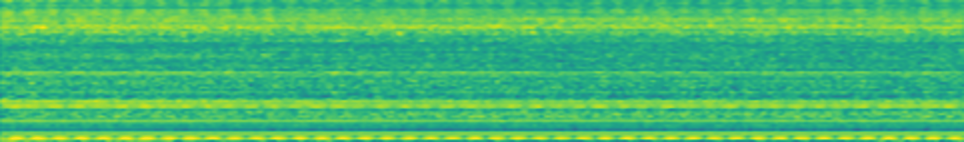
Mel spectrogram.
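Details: Aerosol nebulizer compressor running: a steady, loud motor hum with a fast regular pulsing.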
